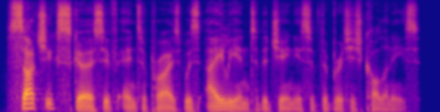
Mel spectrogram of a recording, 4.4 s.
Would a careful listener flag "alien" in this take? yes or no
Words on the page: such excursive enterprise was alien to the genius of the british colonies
no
